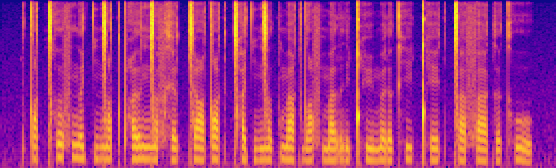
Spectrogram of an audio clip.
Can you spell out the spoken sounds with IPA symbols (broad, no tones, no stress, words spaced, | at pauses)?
tˤɛǀʰɤfŋəːtʲ ŋ͡ǀœtˤpʰəːŋ͡ǀafxɛʊ̯ ǀeːtˤukǀʰatʲ ŋ͡ǀɤkmakdˤəːf mariǃʰymœ ɾəkʰiǃʰeːkǀa faːkəkʰu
